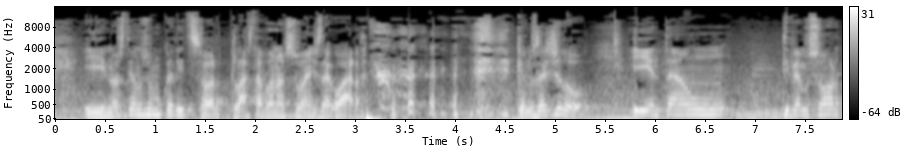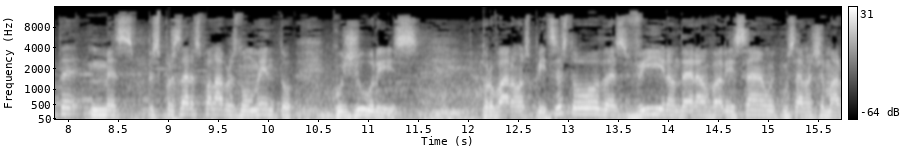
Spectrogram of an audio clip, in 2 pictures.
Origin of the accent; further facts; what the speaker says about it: Centro, Portugal; levar alguma coisa da minha terra, da minha zona, porque, claro, cada um levou um bocadinho da sua zona. E, claro, como estou na Serra da Estrela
